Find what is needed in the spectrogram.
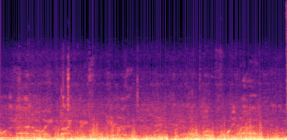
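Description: Wind rushing over a BMX bike's handlebar-mounted camera microphone as the bike rolls along a dirt race track, a steady low rumble of wind and tyre noise, with a faint voice over it.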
